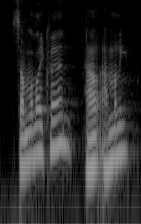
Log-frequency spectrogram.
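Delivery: usual speaking voice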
